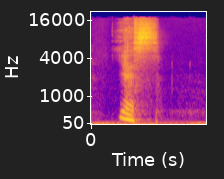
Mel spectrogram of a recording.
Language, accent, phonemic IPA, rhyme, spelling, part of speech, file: English, UK, /jɛs/, -ɛs, yes, particle / interjection / noun / verb / determiner, En-uk-yes.ogg
- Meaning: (particle) 1. Used to show agreement or acceptance 2. Used to indicate disagreement or dissent in reply to a negative statement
